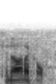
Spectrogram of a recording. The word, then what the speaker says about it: canonical: Then the ending of the word is I-C-A-L. Okay. Canonical. Canonical. Okay, now I've got it. Right. Yeah, and it's pronounced canonical. So if you look up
